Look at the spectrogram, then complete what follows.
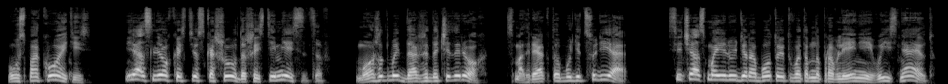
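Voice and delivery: high-pitched, animated lawyer; lawyer character. A narrator's reading. Lawyer laying out the defense to his clients, high animated lawyer voice. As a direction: voice a lawyer reasoning in high, lively tones.

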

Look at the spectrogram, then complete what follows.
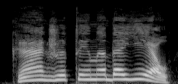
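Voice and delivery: high, drawn-out exasperated cry; fed-up, high-pitched complaint. A narrator's reading. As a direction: throw up your hands in annoyance. Fed-up clerk loses patience.

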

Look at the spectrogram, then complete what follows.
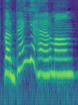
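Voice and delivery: high-pitched wifely call. A narrator's reading. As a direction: call out searching for your husband. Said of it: "riep ze".

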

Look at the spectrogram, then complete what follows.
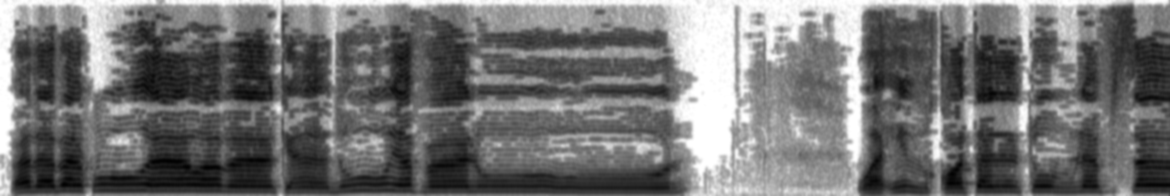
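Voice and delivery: slow, melodic tajweed chant; Quran recitation. Acted. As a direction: recite the verses with long held vowels.

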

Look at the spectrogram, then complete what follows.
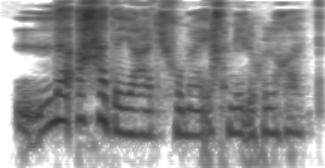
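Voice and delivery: usual speaking voice

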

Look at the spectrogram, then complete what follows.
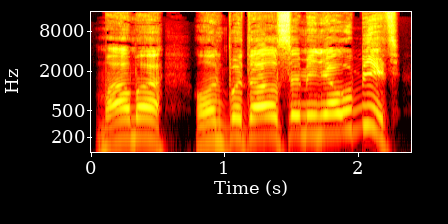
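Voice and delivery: высоко и громко, с дрожью; закричи испуганно матери; дрожащий крик. A narrator's reading. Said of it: "закричал Бун дрожащим голосом". (Бун жалуется матери: дрожащий высокий крик)

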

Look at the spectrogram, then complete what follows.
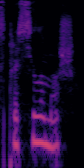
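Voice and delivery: ordinary delivery

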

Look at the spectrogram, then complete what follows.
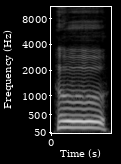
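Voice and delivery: loud high whining hoot "у-у-у"; creature whine. A narrator's reading. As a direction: whine like an upset little beast. Loxr shakes head, whining. (жалобный вой лохра)

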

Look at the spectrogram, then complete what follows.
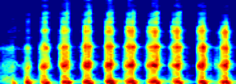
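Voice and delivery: low sinister villain cackle; a wicked villain's laugh. Shown as a demonstration. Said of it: "luyện được ba cái điệu cười phản diện".

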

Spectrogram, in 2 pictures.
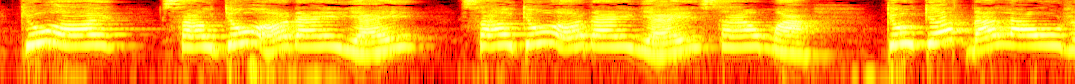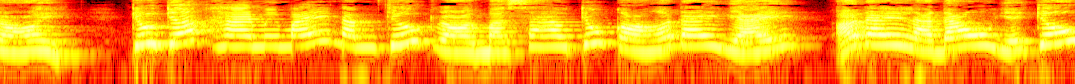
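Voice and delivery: high-pitched, incredulous questions; acted astonishment at seeing the dead; bewildered questioning. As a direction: press for answers in disbelief, pitch held high.

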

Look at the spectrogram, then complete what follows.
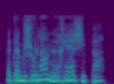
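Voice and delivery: usual speaking voice

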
